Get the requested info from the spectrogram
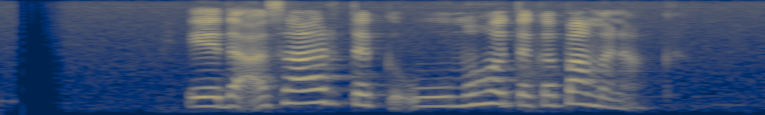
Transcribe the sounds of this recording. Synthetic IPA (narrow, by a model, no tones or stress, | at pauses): eːd̪ɐ̰ʔɐsaːɾt̪ɐkuːmoɦot̪ɐkəpamɐna̰k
